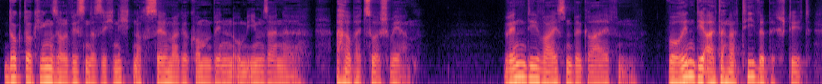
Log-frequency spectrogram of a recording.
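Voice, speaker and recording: A husky, intense activist leader. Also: male voice, on the low side, darkish tone. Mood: courteous, controlled. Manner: formal and measured, insistent with emphatic repeats. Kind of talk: German radio drama acting.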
